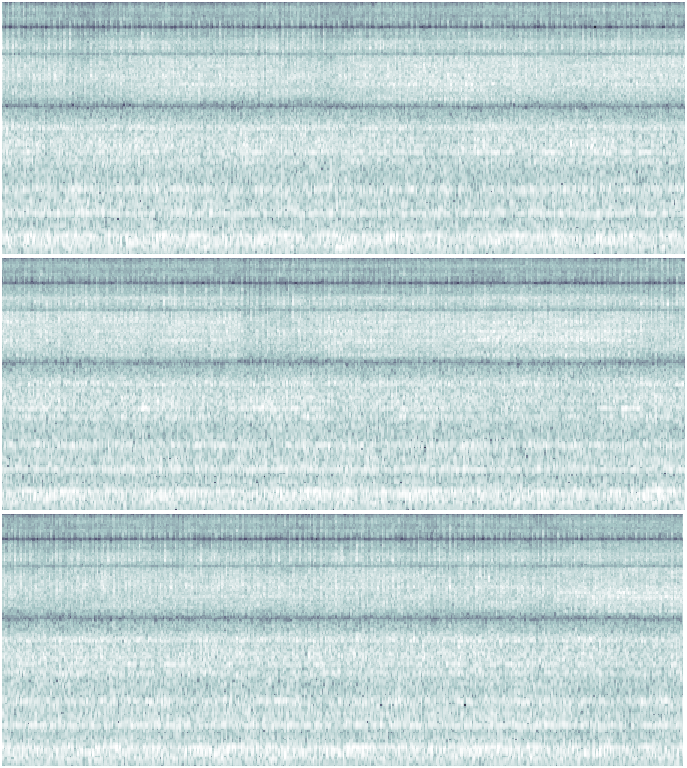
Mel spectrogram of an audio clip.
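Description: A chisel scrapes and hisses against spinning wood.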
